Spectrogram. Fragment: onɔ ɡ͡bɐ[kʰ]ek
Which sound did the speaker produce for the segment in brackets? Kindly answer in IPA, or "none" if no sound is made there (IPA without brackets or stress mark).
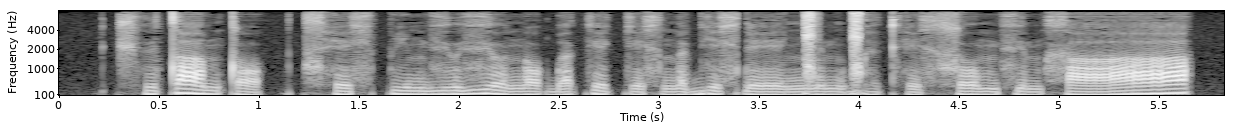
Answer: k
